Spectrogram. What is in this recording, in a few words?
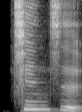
"qin1 zi4", Chinese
